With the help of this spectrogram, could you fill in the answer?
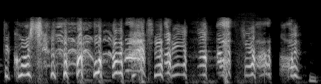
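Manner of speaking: laughing in real embarrassment at the mistake; embarrassed laugh. Real, not acted. Host laughs at his own blunder while reading. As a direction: break into a laugh as you realise.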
